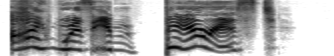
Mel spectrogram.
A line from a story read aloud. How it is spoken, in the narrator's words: I yell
